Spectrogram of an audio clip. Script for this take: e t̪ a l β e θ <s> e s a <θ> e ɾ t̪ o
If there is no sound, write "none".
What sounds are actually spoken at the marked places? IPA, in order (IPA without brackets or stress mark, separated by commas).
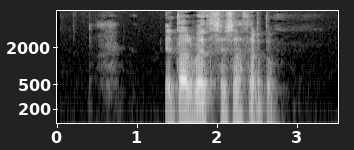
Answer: s, θ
